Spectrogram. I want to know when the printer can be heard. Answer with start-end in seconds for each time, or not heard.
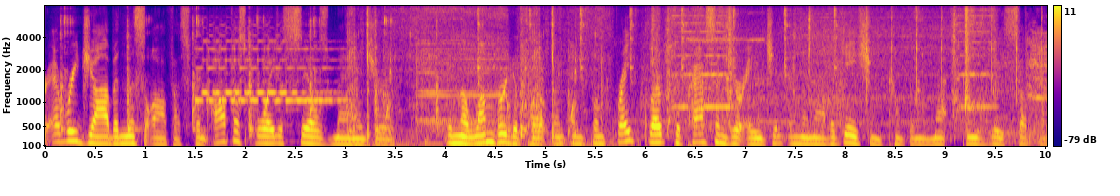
3.0-9.9.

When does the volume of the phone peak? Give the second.
2 s.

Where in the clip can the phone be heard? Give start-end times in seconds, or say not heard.
1.5-3.1, 6.5-7.2.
